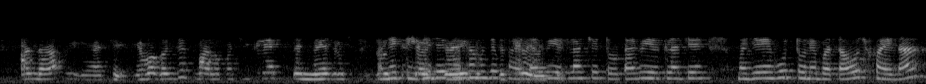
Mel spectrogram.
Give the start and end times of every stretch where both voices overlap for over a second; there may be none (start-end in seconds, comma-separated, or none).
3.8-5.6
